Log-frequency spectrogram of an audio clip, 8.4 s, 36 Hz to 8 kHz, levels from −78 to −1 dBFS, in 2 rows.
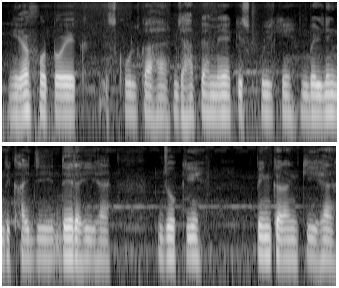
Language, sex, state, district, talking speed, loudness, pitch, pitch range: Hindi, male, Maharashtra, Dhule, 155 wpm, -21 LUFS, 110 Hz, 110-115 Hz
